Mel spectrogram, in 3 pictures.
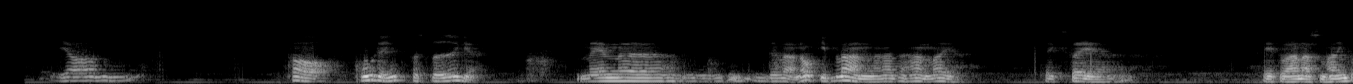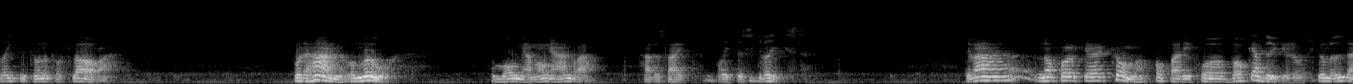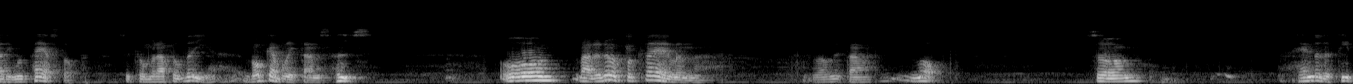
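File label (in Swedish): Ränneslöv Halland, dialekter; Folkminnen; Svenska sagor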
